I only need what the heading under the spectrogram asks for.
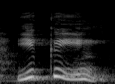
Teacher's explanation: நாவினுடைய முதல் பகுதி இருக்கு இல்லையா அது அன்னத்தின் அடிப்பகுதியை தொடுகின்றது. அண்ணம்னா என்னன்னு தெரியும் இல்லையா அண்ணம்னா நாக்கு இல்லையா அன்னத்தினுடைய அடிப்பகுதியை தொடுகின்றது.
